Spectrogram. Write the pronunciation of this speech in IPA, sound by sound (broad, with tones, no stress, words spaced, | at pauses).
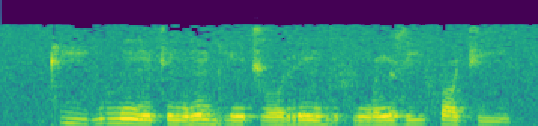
kʰiː˦˨ɓuː˦ ɲũ˨t͡ʃĩ˨ŋɡʷũ˦ biː˨nt͡ʃoː˨rĩ˦ bɪ˦ fi˨ŋo˦nʊ˦ziː˦ fɔ˦˨ t͡ʃi˨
